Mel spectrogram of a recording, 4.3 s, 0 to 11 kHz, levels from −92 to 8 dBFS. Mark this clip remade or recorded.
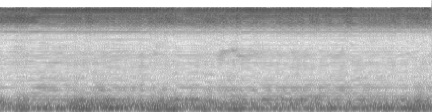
remade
